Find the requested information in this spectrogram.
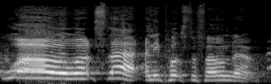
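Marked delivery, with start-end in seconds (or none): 0.0-1.4 loud high startled cry of whoa; startled shout. Retold or imitated. Man on phone shocked by returned stink, startled shout. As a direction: yell out like something just hit you.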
